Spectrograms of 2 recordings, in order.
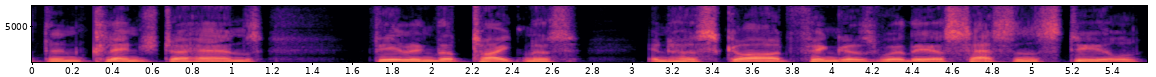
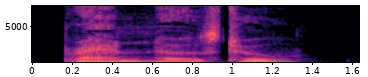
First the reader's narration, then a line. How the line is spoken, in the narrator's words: she whispered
